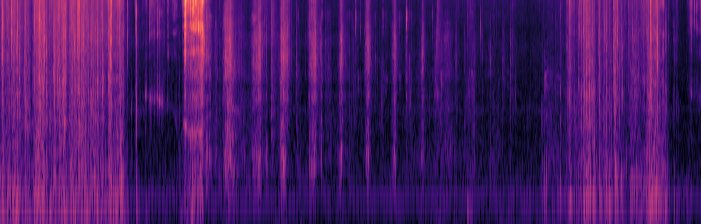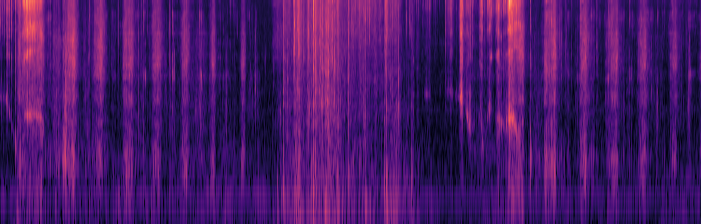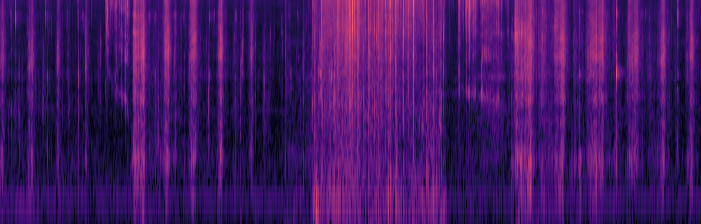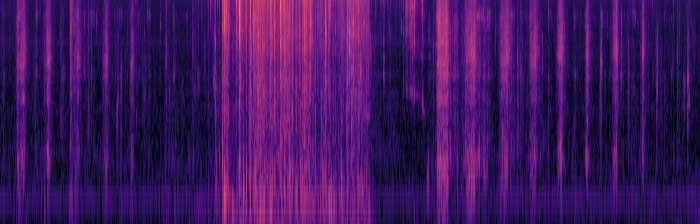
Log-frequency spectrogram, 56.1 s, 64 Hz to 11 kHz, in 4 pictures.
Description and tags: Eating chips, munching, smacking, bag rustle
Eating chips and making typical sounds (munching, swallowing, bag rustle)
Recorded with a Zoom H1 (internal mics)
chips, eat, food, mouth, munch, rustle, swallow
